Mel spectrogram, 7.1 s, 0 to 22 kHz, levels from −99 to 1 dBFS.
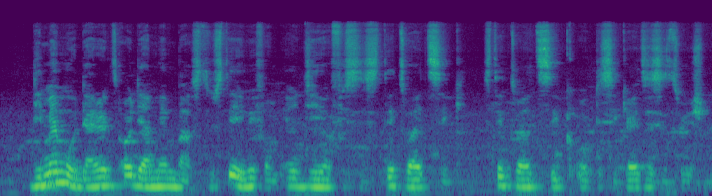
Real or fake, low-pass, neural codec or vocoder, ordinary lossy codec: real; 14.4 kHz; none; none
